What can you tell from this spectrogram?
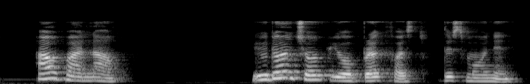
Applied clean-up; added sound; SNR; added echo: neural mask model DeepFilterNet 3.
